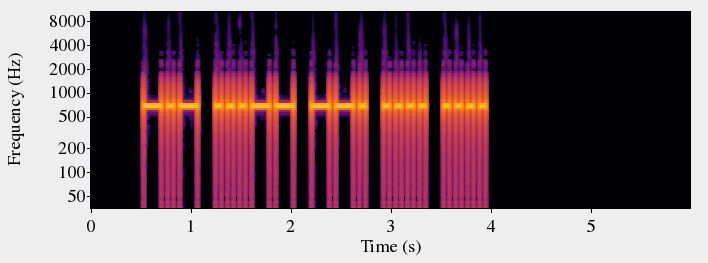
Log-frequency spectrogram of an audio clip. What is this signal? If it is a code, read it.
Morse code, heard as a keyed tone, about 20 wpm, 700 Hz. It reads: K3GHH
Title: Call Signs - 20wpm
